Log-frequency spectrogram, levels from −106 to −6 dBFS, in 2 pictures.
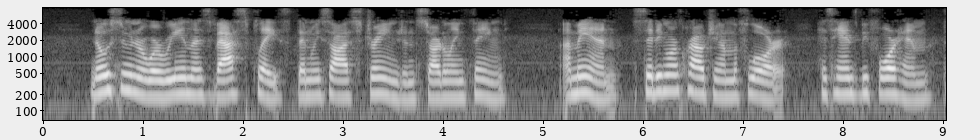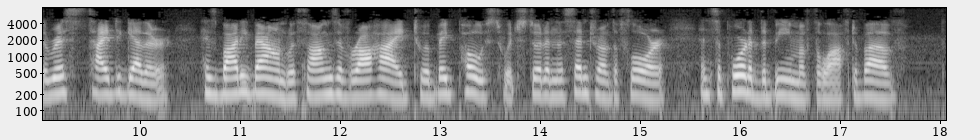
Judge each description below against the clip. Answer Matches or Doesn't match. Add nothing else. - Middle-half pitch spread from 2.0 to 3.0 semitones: Matches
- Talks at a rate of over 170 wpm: Matches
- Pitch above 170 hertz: Matches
